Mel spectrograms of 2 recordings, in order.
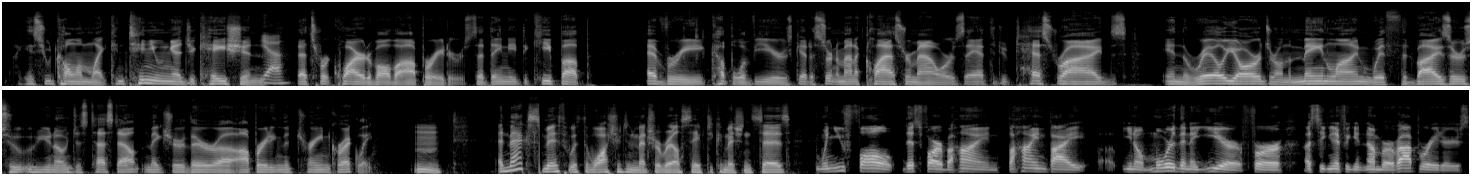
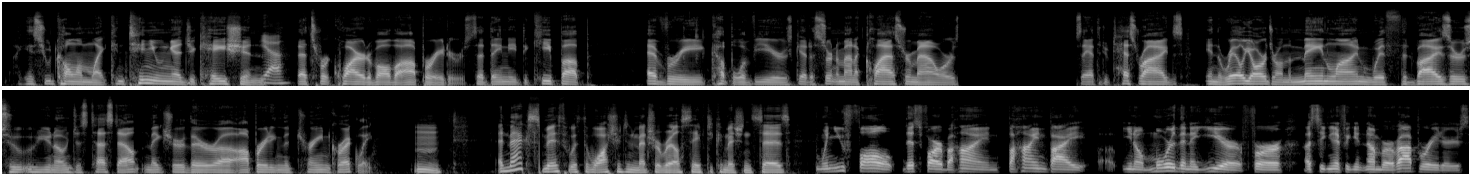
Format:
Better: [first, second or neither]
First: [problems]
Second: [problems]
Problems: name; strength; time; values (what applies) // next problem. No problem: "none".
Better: first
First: none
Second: audio freezing; at 9.5 s for 1 s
